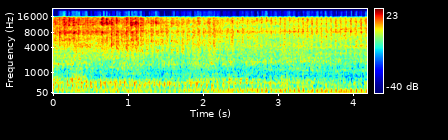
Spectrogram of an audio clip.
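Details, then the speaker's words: Yamaha Nouvo carbureted scooter with hard morning starting: a loud, clattery single-cylinder beat with some stumbling that hangs high and only slowly drops back to idle after throttle release, as if running lean; mechanic plans to swap the needle jet. "tapi kalau kita gas turunnya dia lambat ya turunnya lambat dia ya jadi seperti keiritan"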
